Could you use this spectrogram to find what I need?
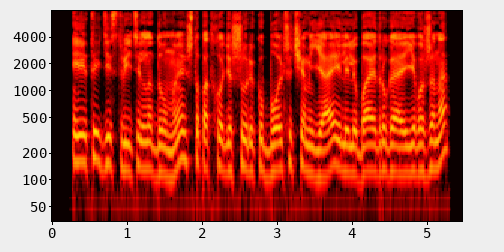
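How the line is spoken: Plain. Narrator (Russian): спросила леди Вавилона

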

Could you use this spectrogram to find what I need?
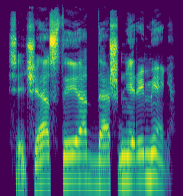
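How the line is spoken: Growled. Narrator (Russian): прорычал он

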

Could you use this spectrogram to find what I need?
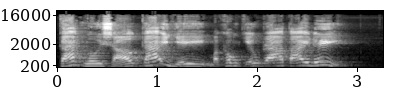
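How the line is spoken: Shouting with last strength. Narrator (Vietnamese): thu hết tàn lực hét lớn

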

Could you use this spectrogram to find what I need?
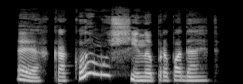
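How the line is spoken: Feigned sigh. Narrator (Russian): Лика притворно вздохнула

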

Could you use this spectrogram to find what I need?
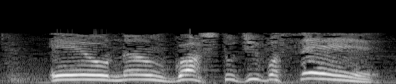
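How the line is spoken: Emboldened boy's loud shout. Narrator (Portuguese): o menininho, encorajado pela presença da sua mãe, encheu os pulmões de ar e gritou bem alto

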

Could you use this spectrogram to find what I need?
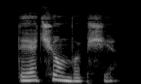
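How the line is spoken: Sorrowful sigh. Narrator (Russian): Борис горестно вздохнул

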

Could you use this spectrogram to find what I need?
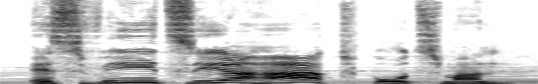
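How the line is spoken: Shouting for company. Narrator (German): aus diesem Drang nach menschlicher Nähe sagte, oder schrie ich vielmehr

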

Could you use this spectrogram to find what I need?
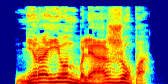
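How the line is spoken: Hoarse rasp, vagrant. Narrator (Russian): прохрипел бомж

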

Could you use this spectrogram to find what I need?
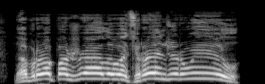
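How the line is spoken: Young man's shout. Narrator (Russian): самый молодой, нарушая строгое распоряжение, крикнул

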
